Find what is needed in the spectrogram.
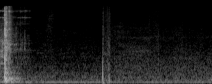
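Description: A sharp clack as a boat's fiberglass tackle-box drawer with a stainless flush latch is shut, then a lighter click about a second later.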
